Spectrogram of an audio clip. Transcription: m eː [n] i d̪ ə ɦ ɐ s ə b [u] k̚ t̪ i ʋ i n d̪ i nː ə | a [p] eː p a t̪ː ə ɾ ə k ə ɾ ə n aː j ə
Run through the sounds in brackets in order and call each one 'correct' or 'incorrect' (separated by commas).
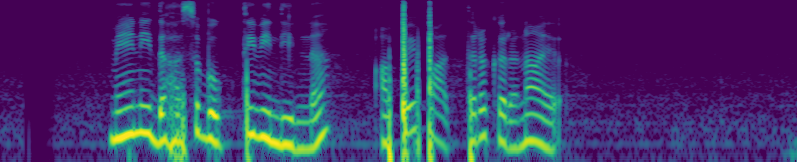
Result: correct, correct, correct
